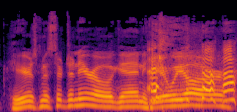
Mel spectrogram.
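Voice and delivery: high, loud, hammed-up come-on; mock seduction. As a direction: tease him like a lover on stage. Mock flirty roast of De Niro.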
